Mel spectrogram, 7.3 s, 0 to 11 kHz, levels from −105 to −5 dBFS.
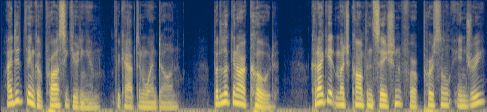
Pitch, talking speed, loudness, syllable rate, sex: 135 Hz, 195 wpm, -20 LUFS, 5.9 syllables/s, male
